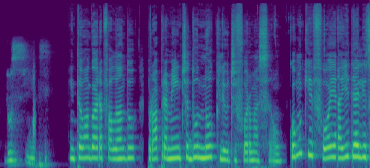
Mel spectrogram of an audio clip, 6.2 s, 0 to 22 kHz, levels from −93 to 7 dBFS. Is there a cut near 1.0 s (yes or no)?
no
